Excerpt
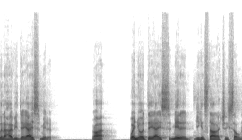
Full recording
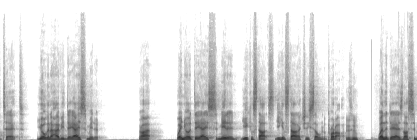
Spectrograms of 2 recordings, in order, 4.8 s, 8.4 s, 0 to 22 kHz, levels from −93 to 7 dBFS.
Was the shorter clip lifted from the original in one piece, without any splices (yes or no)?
no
